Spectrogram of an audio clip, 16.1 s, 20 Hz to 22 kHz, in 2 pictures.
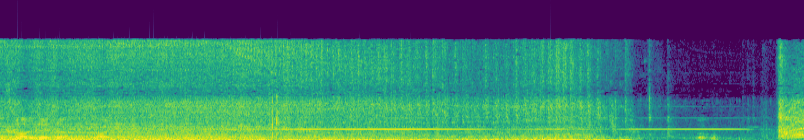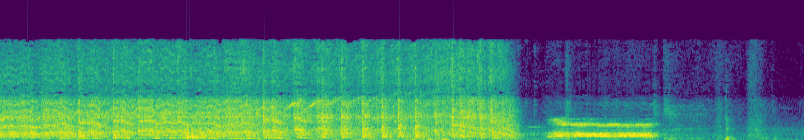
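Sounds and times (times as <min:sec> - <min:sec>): rotary engine running rough: 0:00.0 - 0:06.3, 0:07.8 - 0:13.2.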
